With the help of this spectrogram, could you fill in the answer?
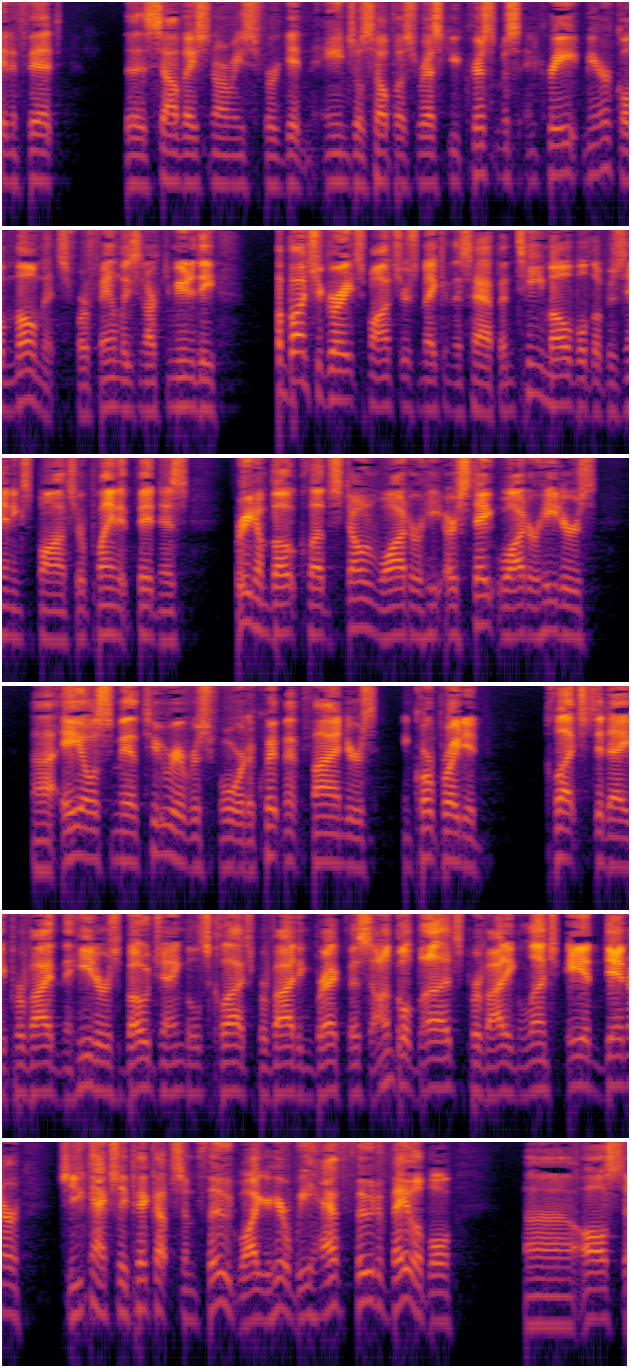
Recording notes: Live at Toy Field in Nissan Stadium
